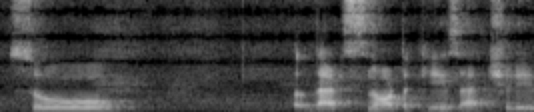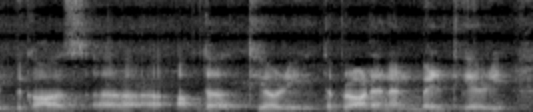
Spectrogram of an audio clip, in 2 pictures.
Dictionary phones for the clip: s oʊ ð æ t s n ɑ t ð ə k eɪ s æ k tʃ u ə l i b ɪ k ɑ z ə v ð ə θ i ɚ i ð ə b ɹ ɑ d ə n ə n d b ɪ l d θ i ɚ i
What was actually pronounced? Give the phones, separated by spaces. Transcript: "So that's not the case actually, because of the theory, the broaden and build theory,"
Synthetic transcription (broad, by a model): s oʊ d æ t s n ɑ t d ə k eɪ s æ k tʃ u ə l i b ɪ k ɑ z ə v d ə t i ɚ i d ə b ɹ ɑ d ə n ə n d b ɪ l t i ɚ i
